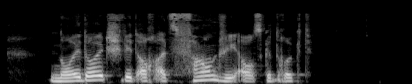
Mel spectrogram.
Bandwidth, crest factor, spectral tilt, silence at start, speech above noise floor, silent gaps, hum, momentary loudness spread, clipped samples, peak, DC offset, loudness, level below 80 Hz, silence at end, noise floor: 11.5 kHz; 14 dB; -6 dB/octave; 0.5 s; 54 dB; none; none; 9 LU; under 0.1%; -2 dBFS; under 0.1%; -16 LUFS; -60 dBFS; 1.05 s; -69 dBFS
